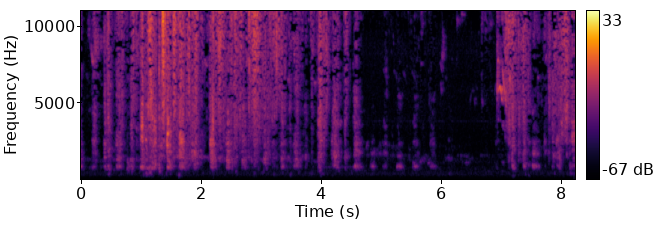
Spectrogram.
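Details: Rottweiler panting during play, quick rhythmic breathy huffs about two per second that fade, stop briefly, then resume strongly.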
